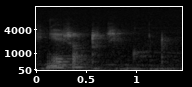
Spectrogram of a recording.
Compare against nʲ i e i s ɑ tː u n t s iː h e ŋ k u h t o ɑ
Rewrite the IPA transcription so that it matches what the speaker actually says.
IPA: nʲ i e i s ɑ tː u n t s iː h e ŋ k o h t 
